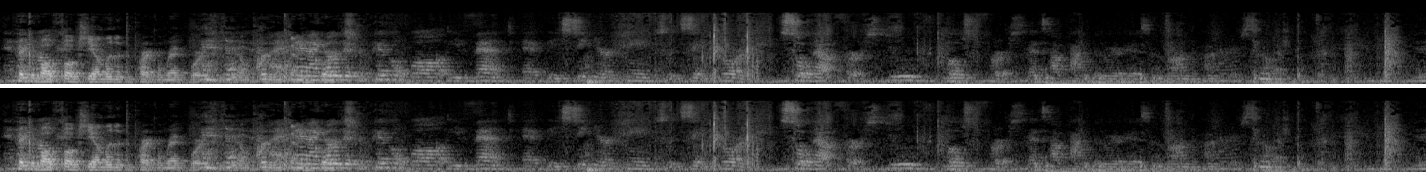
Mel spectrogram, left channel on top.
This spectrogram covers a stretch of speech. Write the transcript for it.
pickleball folks yelling at the Park and Rec board because we don't permit them And I in know courts. that the pickleball event at the senior games in St. George sold out first, closed first. That's how popular it is around the country. So, and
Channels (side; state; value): both; identical; correlation 1.00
